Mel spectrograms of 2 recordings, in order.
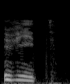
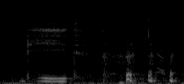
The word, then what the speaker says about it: Vite: Vite is the French word for quick, apparently. Maybe I should be saying it right. Vite. Vite.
